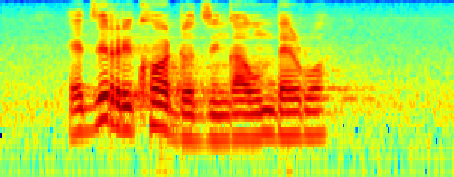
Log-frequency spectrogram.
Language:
Venda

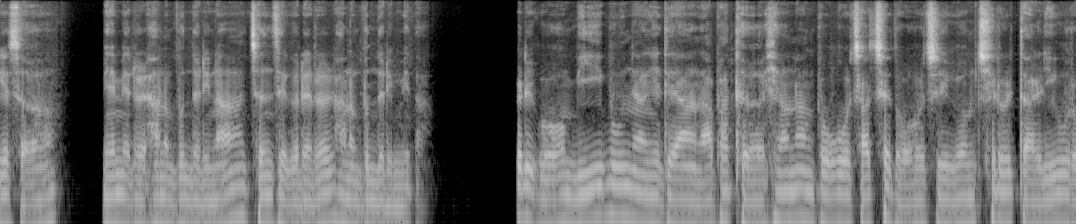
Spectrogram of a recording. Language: Korean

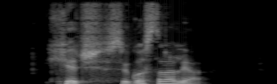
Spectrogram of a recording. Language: Kabyle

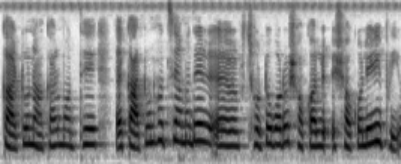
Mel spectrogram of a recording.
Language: Bangla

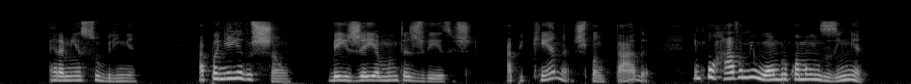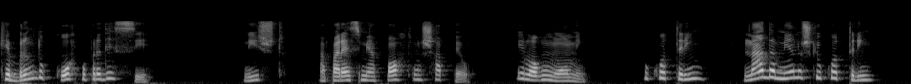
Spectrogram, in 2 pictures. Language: Portuguese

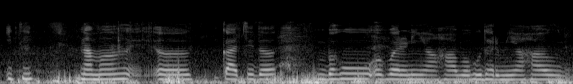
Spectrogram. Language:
Sanskrit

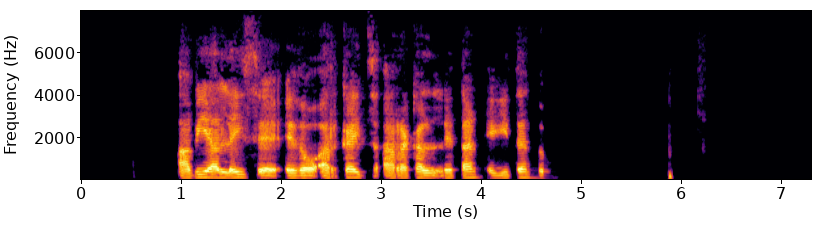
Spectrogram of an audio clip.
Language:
Basque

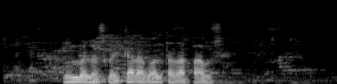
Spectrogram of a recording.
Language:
Galician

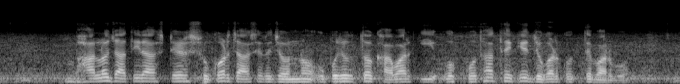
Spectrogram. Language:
Bangla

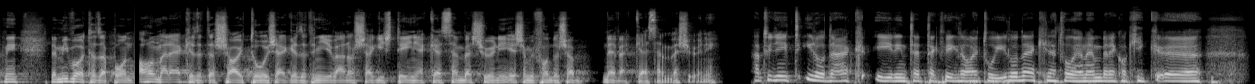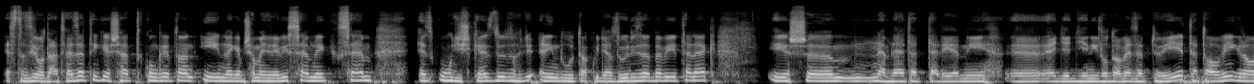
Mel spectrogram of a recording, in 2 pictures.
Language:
Hungarian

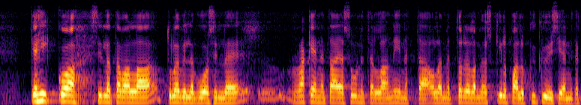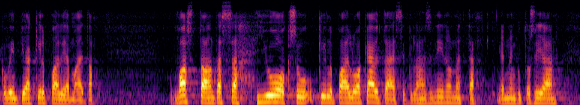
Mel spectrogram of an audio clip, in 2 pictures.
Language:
Finnish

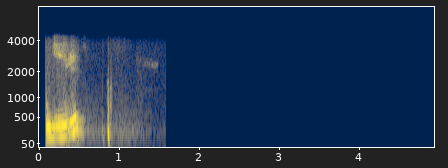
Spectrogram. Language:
Dogri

